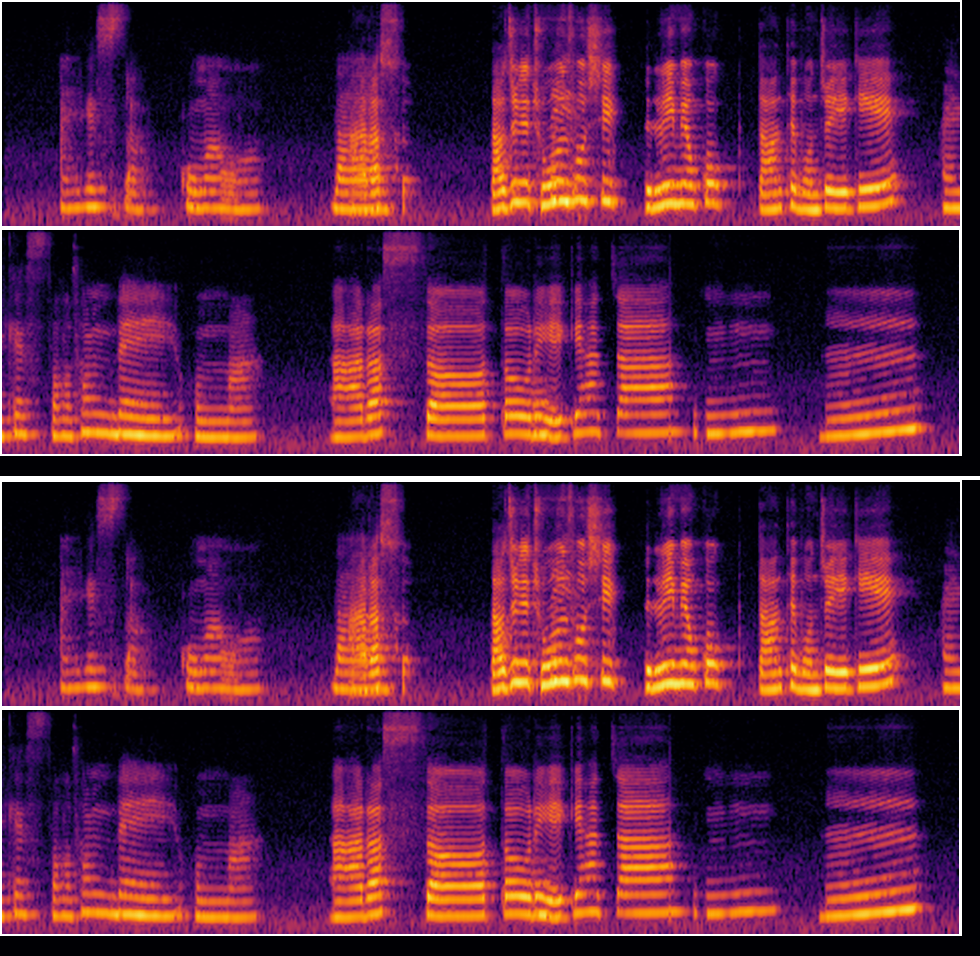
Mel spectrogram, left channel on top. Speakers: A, on the left; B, on the right.
A: 알겠어. 고마워. 나,
B: 알았어. 나중에 좋은
A: 네,
B: 소식 들리면 꼭 나한테 먼저 얘기해.
A: 알겠어. 선배, 엄마.
B: 알았어. 또 우리
A: 어,
B: 얘기하자.
A: 음.
B: 음.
